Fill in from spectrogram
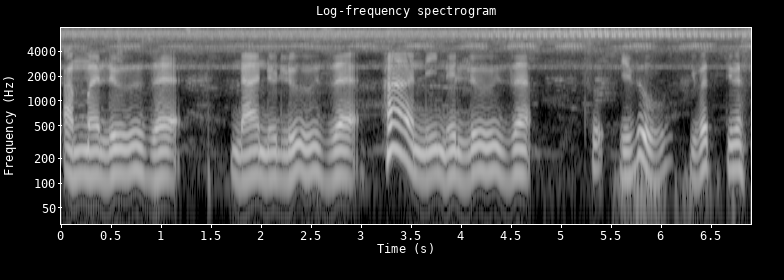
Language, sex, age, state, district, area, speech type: Kannada, male, 18-30, Karnataka, Chamarajanagar, rural, spontaneous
